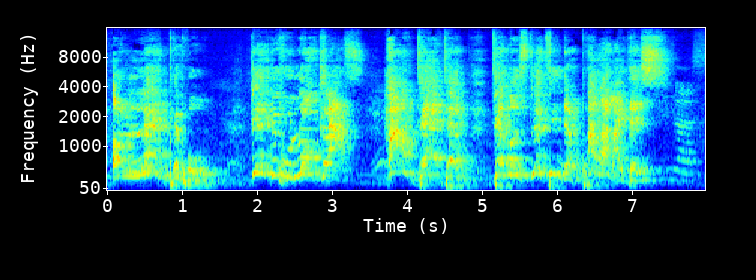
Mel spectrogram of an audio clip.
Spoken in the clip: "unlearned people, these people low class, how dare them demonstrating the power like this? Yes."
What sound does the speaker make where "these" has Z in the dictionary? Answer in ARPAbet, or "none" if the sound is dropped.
none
